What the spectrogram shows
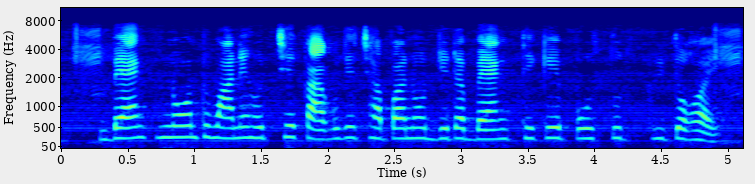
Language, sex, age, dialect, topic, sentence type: Bengali, female, 18-24, Northern/Varendri, banking, statement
